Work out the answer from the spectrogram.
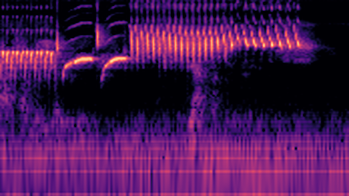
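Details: Energetic canary song meant to prompt a reluctant canary to sing: a steady whistled tone, two swooping notes, then a long rapid buzzy trill ending abruptly in near silence.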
